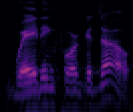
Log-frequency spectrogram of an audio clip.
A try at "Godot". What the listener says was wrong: Okay, you don't pronounce the T.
